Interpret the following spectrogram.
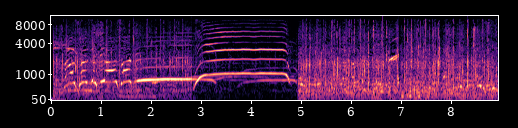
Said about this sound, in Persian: بر اساس ویدیوهای منتشر شده در شبکه‌های اجتماعی، جعفر پناهی دو روز پس از دریافت جایزه نخل طلای جشنواره فیلم کن بامداد امروز وارد فرودگاه تهران شد و مورد تشویق مردم حاضر در آنجا قرار گرفت.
